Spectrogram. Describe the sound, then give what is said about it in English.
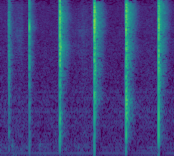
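A flat hand flops down onto a body six times in a steady rhythm, each a dull smacking thud. The first two land softer, the rest heavier, with no voices. “You're actually kind of flopping your hand down. And that gives some nice I've thud.”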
